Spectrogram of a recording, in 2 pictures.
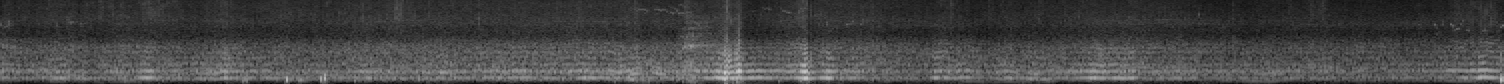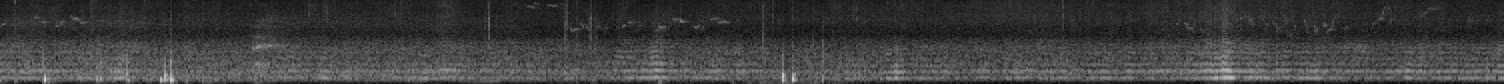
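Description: Honeybees buzzing over an open hive: a steady hum whose pitch wavers slightly. A few sharp knocks as the wooden hive frames are handled.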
